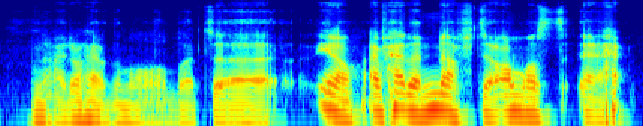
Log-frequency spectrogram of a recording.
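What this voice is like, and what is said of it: Hoarse, failing voice. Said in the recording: “Oh my God, I'm losing my voice. ... He's losing his voice.”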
